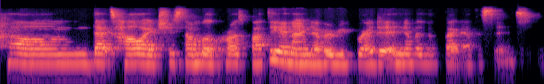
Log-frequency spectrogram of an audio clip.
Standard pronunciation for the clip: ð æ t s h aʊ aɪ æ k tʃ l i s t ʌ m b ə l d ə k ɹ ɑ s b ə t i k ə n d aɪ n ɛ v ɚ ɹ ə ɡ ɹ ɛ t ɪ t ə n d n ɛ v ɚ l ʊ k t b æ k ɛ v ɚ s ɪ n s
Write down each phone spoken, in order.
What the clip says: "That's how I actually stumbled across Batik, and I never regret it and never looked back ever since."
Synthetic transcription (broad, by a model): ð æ t s h aʊ aɪ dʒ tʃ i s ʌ m b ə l ə k ɹ ɑ s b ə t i ə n aɪ n ɛ v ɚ ɹ ə ɡ ɹ ɛ t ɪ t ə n n ɛ v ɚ l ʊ k b æ k ɛ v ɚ s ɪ n s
